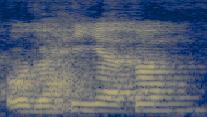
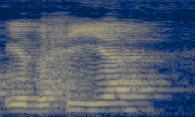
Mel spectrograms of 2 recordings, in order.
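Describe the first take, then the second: First: The word begins with a 'u' vowel. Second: The word begins with an 'i' vowel. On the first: "hamzanya didomahkan" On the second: "hamzanya dikasrokan"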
